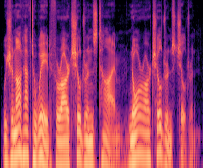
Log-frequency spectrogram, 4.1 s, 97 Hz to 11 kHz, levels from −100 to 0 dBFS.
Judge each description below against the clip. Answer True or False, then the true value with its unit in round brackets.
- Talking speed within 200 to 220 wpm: True (205 wpm)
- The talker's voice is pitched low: True (110 Hz)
